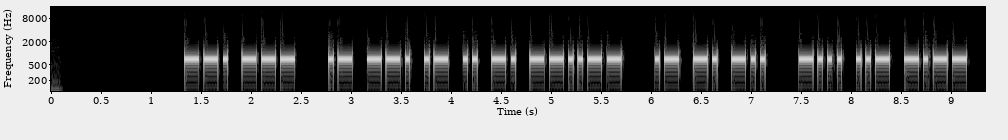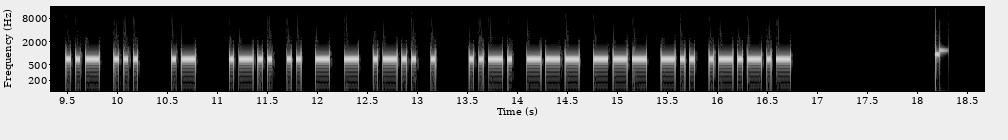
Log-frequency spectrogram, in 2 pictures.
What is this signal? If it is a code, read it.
Morse code, heard as a keyed tone, about 25 wpm, 700 Hz. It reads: GO AGAIN, AND BUY US A LITTLE FOOD.
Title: Sentences from Top 1000 Words - Review Part 4 - 25wpm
